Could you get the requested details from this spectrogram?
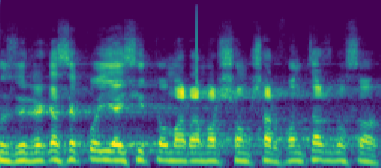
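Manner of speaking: very soft, low, gentle voice.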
